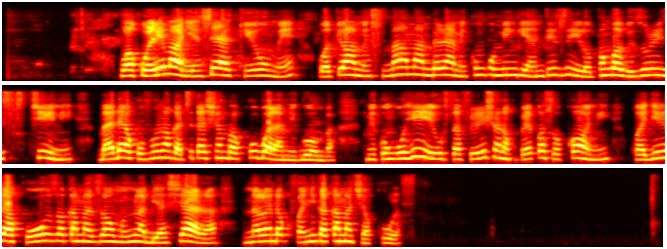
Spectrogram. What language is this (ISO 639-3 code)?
swa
